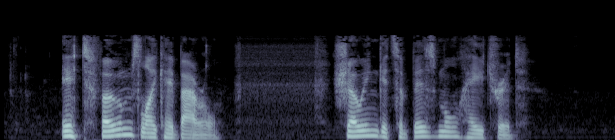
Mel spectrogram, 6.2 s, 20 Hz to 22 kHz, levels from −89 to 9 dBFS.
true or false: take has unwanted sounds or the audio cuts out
false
